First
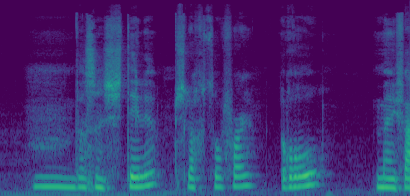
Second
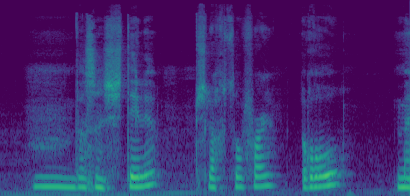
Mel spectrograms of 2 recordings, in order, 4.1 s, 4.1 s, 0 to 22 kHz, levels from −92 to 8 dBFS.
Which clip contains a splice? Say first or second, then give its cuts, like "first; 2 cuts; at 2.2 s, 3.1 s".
first; 1 cut; at 1.7 s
